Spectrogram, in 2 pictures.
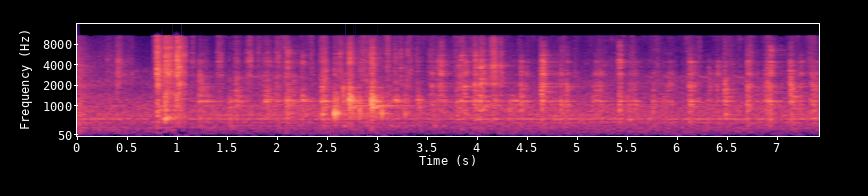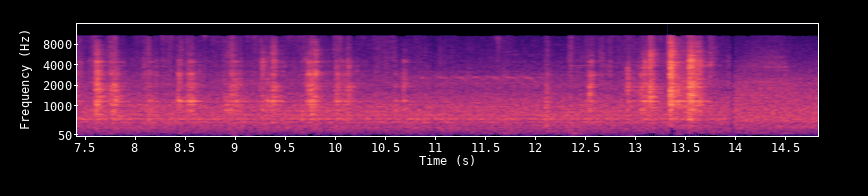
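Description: Metal parts clink softly as they are handled.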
